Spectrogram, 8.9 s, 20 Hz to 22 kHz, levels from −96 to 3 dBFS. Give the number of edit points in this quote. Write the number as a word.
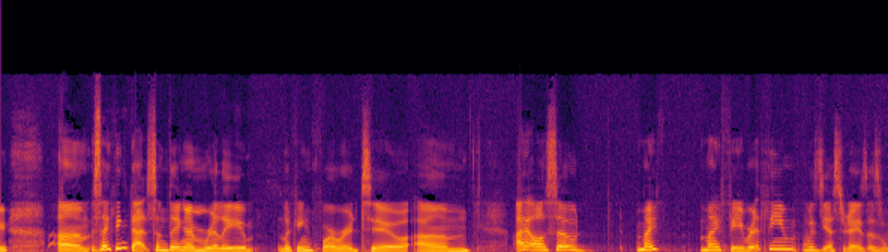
zero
